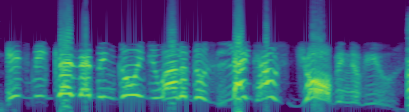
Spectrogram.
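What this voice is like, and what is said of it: Hoarse grandmother character voice. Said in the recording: “you're sounding a little bit hoarse this morning”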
